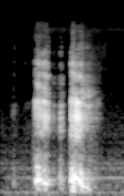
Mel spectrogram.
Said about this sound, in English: So that time I just had to clear my throat. So wasn't a real cough.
